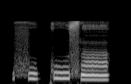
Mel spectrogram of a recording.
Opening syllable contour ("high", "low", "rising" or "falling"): low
